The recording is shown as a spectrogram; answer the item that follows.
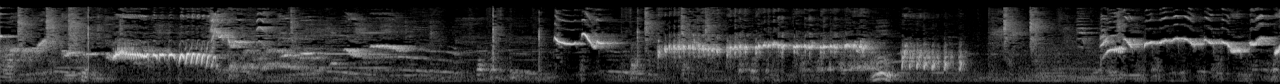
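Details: White-rumped shama (murai batu) song used to coax a lazy bird into singing: loud, varied whistled phrases, some sliding and buzzy, mixed with sharp clicks and short noisy bursts, broken by quieter gaps.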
